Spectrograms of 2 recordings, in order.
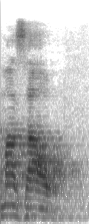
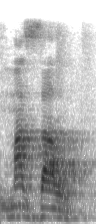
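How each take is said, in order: First: "mazal" with the final L turned to W, like mazaw; Brazilianized pronunciation. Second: "mazal" ending in a clear L; Hebrew pronunciation. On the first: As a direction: say "mazal" Brazilian style, ending in a W sound. ("mazal" abrasileirado, com L virando U no final) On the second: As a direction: say "mazal" the Hebrew way, with a crisp final L. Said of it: "corretamente dito". ("mazal" com L final bem pronunciado) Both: Shown as a demonstration.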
